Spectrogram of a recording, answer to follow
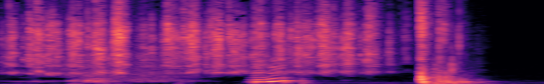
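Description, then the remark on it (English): A handful of dice are shaken and rolled for a grapple in a tabletop role-playing game, rattling and clattering steadily for about two seconds, then spilling out with a sharp burst of tumbling clicks that quickly settles into silence. “So I'll use the rest of the dice.”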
